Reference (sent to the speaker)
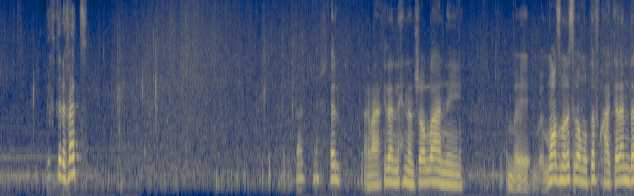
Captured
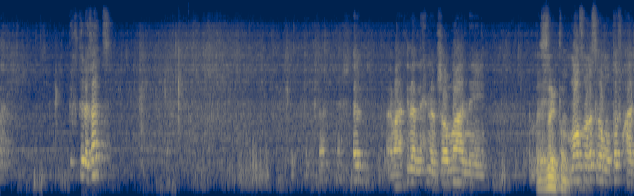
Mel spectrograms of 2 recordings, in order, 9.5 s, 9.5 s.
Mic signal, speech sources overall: both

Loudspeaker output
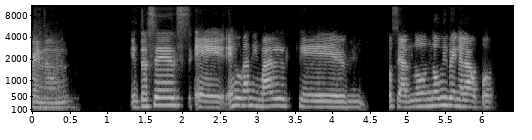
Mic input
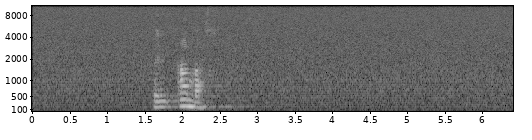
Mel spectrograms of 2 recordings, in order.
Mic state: user only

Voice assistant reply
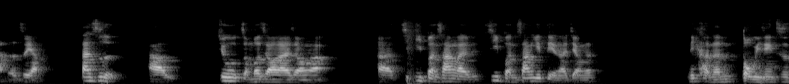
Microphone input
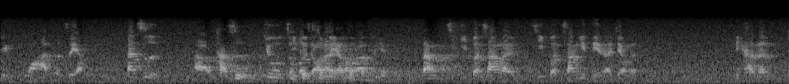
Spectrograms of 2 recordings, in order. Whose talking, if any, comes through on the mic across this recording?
both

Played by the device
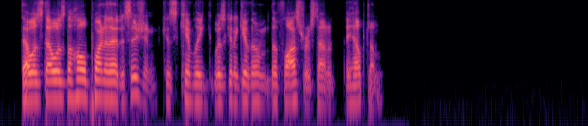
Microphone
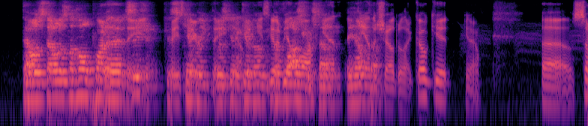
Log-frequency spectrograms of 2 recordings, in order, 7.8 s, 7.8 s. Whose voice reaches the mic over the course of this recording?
both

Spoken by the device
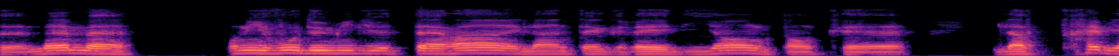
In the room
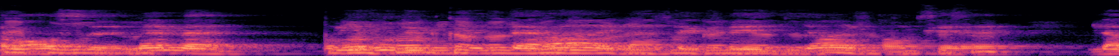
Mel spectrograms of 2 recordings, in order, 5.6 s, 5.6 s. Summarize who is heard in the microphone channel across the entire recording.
both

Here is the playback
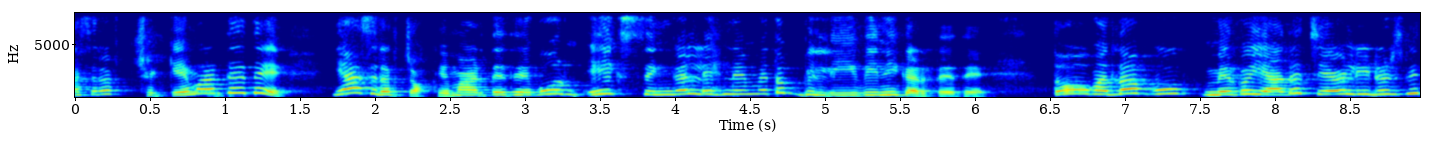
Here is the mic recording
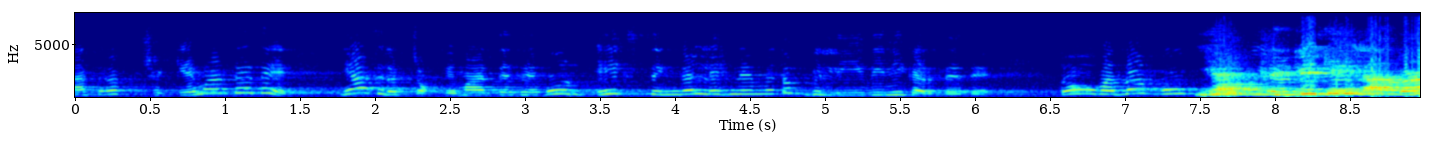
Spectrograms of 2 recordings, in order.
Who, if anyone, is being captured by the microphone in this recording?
both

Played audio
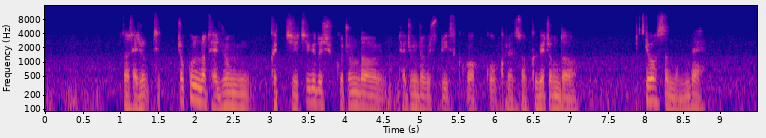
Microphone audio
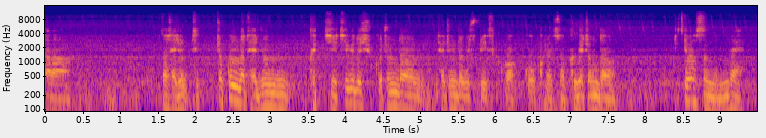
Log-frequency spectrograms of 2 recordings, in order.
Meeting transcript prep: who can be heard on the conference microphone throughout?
echo only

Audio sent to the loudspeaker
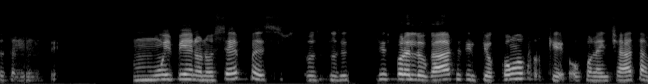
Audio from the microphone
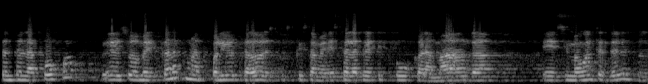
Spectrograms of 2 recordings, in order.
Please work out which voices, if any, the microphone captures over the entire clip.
user only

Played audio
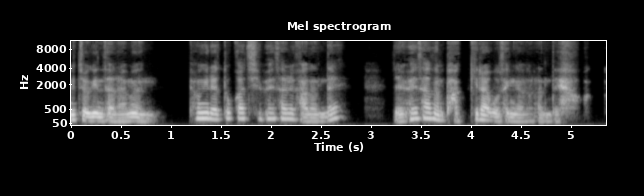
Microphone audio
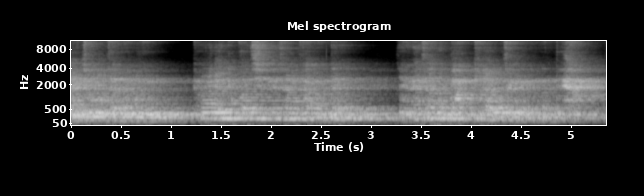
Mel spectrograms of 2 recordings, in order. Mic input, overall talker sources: echo only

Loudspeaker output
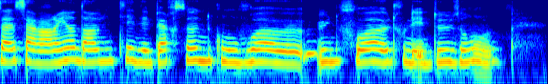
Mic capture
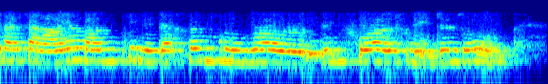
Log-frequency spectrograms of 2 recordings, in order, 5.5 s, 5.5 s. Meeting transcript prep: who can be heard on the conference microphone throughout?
echo only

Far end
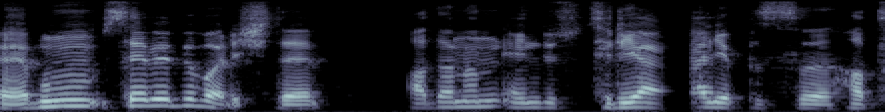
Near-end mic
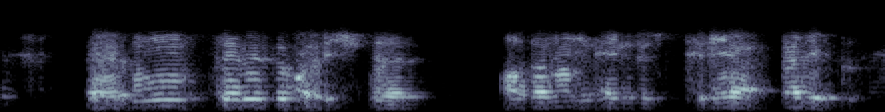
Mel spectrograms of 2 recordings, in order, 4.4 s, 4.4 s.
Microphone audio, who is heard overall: echo only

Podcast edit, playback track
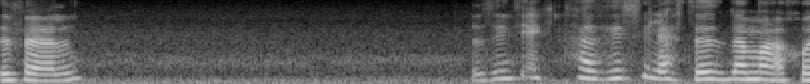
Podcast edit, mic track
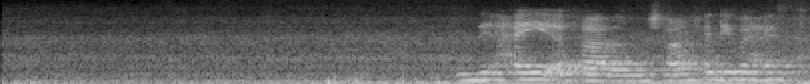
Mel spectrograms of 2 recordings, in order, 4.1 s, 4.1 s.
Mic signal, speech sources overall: user only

